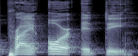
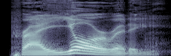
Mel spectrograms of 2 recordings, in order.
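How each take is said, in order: First: There is a break between the I and O. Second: A Y glide links the I and O. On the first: The speaker calls it wrong. "there's no break between the I and the O. I don't go priority" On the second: The speaker calls it right. "I connect them with one of those Y glides"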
